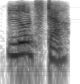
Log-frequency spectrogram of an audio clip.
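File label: "loadstar", Indian English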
